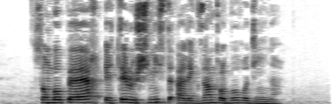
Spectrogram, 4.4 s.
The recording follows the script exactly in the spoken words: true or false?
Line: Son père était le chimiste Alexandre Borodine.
false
